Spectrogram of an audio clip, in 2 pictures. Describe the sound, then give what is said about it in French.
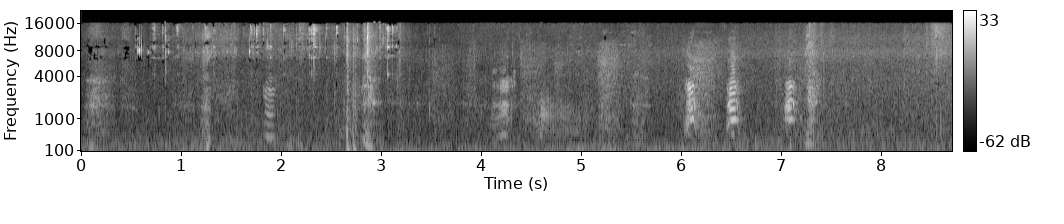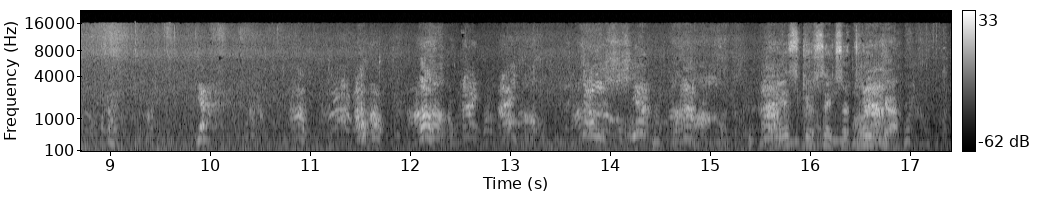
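A frightened dog barks and whimpers, letting out many sharp yelps and thin whines scattered through the scene, mixed with people talking. “J'ai fait peur au chien, je suis désolé.”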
